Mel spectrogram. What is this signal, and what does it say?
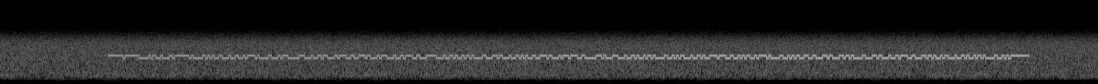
RTTY (45.45 baud, 170 Hz shift), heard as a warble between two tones, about 1360 Hz centre, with radio static. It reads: ES GEHT AUCH UM DEN SCHUTZ DER BURGERINNEN UND DER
